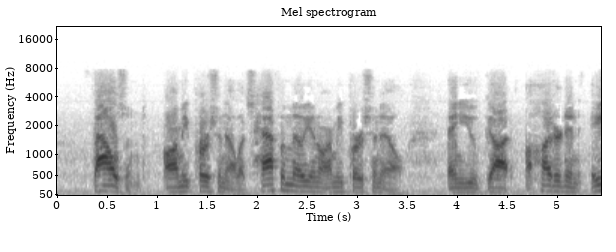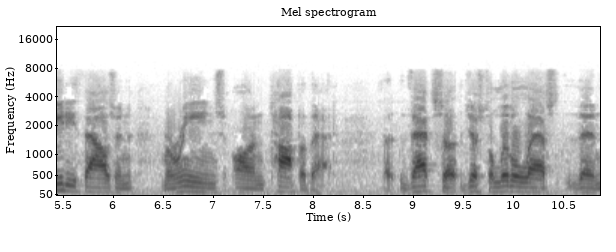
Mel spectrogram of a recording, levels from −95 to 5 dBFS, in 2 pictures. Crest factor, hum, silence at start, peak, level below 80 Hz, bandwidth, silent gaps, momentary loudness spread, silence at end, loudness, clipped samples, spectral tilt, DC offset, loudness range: 18 dB; none; 0.35 s; -8 dBFS; -60 dBFS; 8 kHz; none; 13 LU; 0 s; -27 LUFS; under 0.1%; -5.5 dB/octave; under 0.1%; 2 LU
